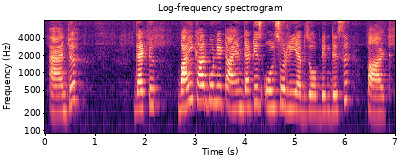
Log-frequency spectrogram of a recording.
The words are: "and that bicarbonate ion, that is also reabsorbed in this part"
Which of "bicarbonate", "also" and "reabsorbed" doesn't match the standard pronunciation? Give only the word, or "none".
none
